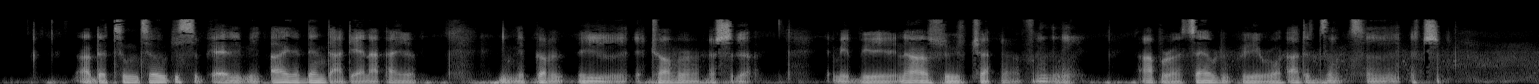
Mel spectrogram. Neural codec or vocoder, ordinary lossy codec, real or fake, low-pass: codec, 24 kHz, 0.9 kbps, WavTokenizer, large speech release; MP3, 32 kbps; fake; 10.8 kHz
